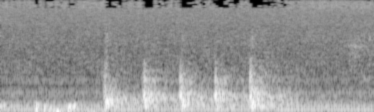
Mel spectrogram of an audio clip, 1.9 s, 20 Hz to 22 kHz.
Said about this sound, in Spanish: Tú vives en el 3 y voy y toco la puerta del número 7.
